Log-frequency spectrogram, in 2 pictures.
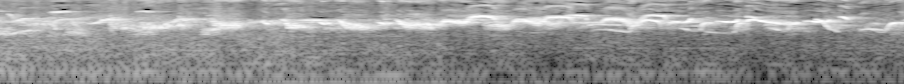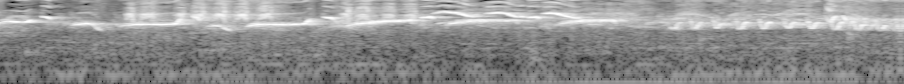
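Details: Chinese hwamei (Garrulax canorus) singing a varied, rich warble of fast slurred whistled notes, continuous over nine seconds, with brief buzzy bursts near the middle.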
